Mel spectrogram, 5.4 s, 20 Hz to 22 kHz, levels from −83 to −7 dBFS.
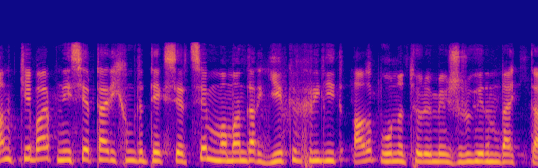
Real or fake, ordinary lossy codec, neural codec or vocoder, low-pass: fake; none; codec, 16 kHz, 0.8 kbps, ZipCodec; none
